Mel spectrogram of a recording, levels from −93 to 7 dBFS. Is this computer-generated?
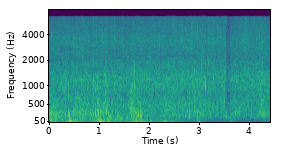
yes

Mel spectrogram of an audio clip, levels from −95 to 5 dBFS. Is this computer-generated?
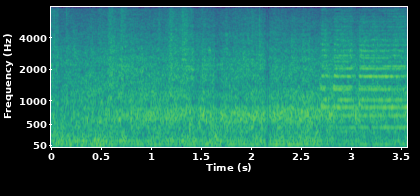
no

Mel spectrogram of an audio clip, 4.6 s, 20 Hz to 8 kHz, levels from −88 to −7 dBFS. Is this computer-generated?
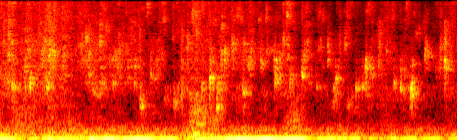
no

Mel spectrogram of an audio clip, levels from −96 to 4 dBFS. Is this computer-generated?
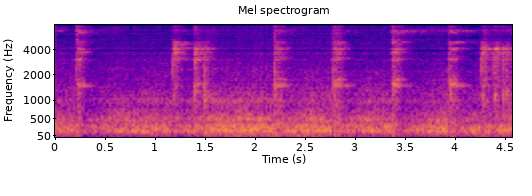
yes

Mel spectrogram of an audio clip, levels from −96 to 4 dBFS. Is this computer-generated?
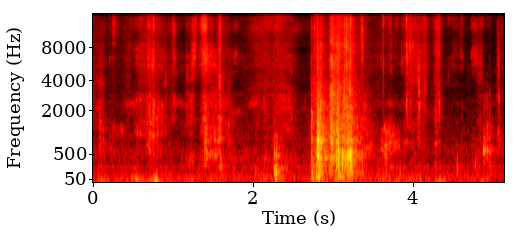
yes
